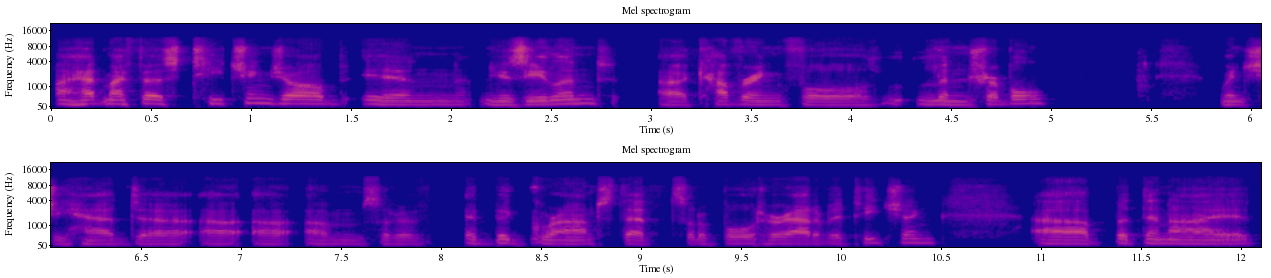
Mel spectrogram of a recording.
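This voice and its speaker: A man's voice: mid-range voice, steady tone, moderate pace, creaky, a little mellow, dry recording. A middle-aged man with a mixed South African and Australian accent, answering interview questions from home, hesitant with many fillers. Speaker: guest scholar. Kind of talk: conversational interview. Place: home room with bookshelves. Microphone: studio microphone on video call.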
